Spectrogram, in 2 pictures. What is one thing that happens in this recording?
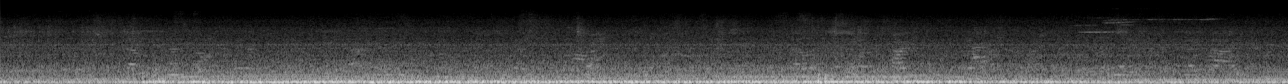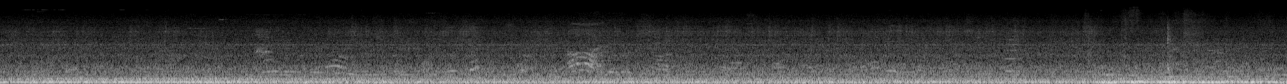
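A bus engine idles steadily close by, rumbling low.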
